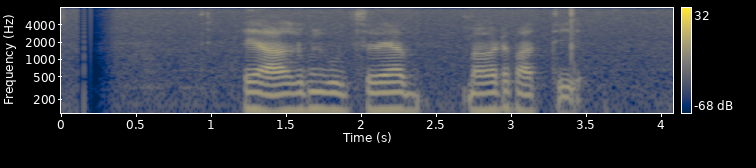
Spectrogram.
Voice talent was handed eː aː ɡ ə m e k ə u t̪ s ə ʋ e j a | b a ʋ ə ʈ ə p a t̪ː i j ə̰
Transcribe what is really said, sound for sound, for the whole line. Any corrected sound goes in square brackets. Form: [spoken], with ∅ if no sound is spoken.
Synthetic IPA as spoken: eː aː ɡ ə m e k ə u t̪ s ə ʋ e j a | b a ʋ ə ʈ ə p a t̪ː i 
